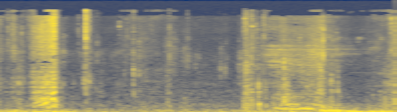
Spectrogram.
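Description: A bag's zipper slides shut.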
